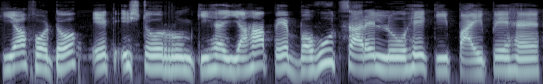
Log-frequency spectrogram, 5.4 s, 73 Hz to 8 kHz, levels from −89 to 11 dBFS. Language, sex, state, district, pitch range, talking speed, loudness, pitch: Hindi, male, Jharkhand, Palamu, 155-185 Hz, 165 wpm, -15 LUFS, 170 Hz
